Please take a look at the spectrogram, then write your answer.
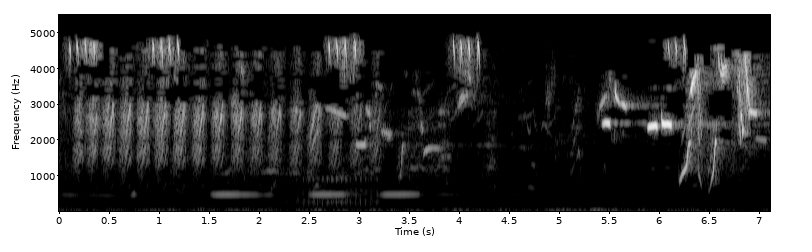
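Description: A chorus of spring peeper frogs singing for mates in spring: rapid, repeated high-pitched peeps over a steady lower tone, thinning out midway, then returning as a few loud, sharp, rising chirps near the end.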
